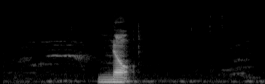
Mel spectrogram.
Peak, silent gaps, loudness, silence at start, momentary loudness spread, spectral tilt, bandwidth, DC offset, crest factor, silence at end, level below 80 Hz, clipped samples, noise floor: -8 dBFS; none; -28 LUFS; 0.5 s; 25 LU; -6.5 dB/octave; 13.5 kHz; under 0.1%; 26 dB; 1.3 s; -66 dBFS; under 0.1%; -58 dBFS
